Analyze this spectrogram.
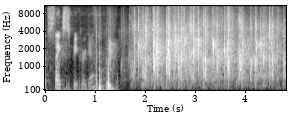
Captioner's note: applause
